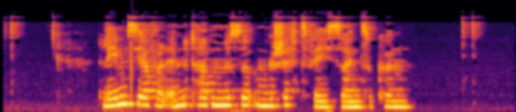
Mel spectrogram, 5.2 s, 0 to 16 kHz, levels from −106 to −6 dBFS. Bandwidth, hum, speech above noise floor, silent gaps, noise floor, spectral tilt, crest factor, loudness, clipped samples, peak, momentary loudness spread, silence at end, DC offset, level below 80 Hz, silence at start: 9.6 kHz; none; 27 dB; none; -40 dBFS; -3.5 dB/octave; 16 dB; -13 LUFS; under 0.1%; 0 dBFS; 21 LU; 0.4 s; under 0.1%; -50 dBFS; 0.1 s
